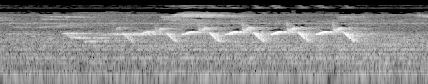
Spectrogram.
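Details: A wren feeding and singing in a backyard bird sanctuary, Macon-Bibb County, Georgia, delivers a rolling run of about seven loud, sharply down-slurred whistled notes, rapidly repeated, rising in volume over steady low background noise.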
